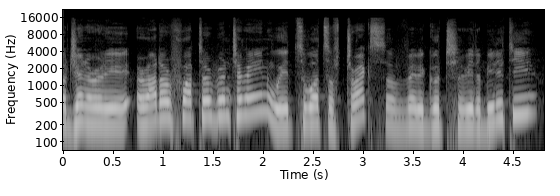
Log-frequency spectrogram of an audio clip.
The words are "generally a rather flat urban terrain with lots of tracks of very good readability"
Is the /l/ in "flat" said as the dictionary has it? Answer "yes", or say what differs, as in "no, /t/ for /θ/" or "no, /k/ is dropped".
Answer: no, /w/ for /l/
